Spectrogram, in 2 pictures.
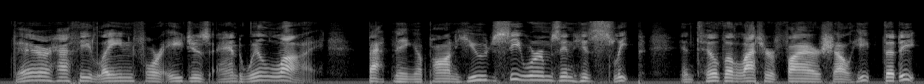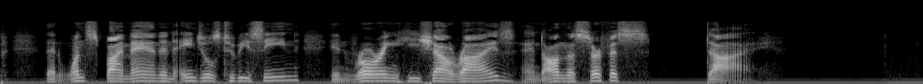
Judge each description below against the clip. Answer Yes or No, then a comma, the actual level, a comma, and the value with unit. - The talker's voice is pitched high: No, medium, 150 Hz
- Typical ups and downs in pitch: Yes, average, 3.7 semitones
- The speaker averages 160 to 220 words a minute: No, average, 140 wpm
